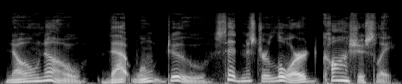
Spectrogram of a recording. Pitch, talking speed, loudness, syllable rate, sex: 125 Hz, 135 wpm, -17 LUFS, 2.9 syllables/s, male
